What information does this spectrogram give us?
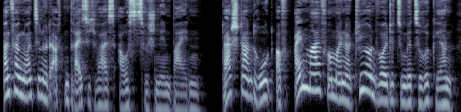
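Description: A resolute, wounded woman, looks back on a lover in a radio drama monologue. Her voice is notably husky and rough, and her telling is emphatic. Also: deep voice, very animated, brisk, exaggerated voice. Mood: hurt, firm. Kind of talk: documentary radio play monologue.

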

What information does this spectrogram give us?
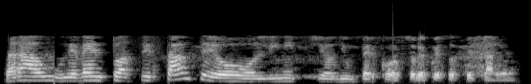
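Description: Radio presenter, man, lightly raised pitch, brief interview questions, a little lo-fi. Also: moderate pace, slight background noise.

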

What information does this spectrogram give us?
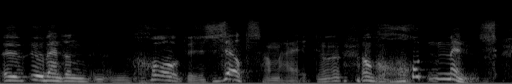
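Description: Jovial, swooping French army captain. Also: male voice, mid-range voice, huge pitch swings, darkish tone, heavily acted. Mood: moved, warm. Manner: expansive, halting, full of little interjections like "hm" and "ah". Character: jovial, worldly French army captain, warm to his enemy. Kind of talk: radio drama acting.

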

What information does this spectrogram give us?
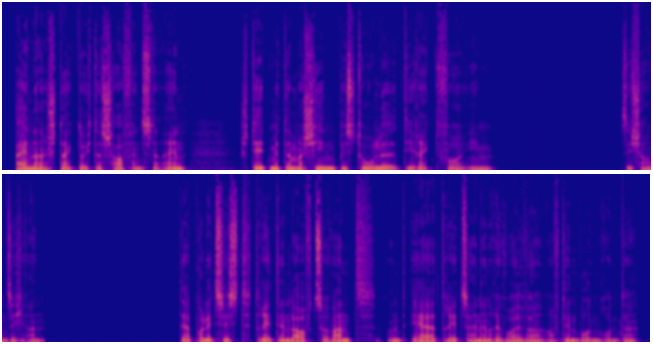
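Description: A man's voice: low-pitched, a little mellow, dry recording, clean studio sound. A man playing the detached narrator of a true-crime radio drama, speaking in terse, matter-of-fact sentences.

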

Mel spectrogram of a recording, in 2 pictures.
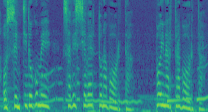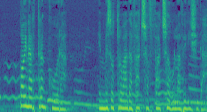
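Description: An actress playing a spirited young partisan woman with a Roman accent, telling her story in an expressive, colloquial radio monologue. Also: medium pitch, brisk, natural voice. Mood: enamored, wistful. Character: young female partisan courier, lovestruck and spirited. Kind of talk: theatrical radio monologue, dramatic first-person storytelling.

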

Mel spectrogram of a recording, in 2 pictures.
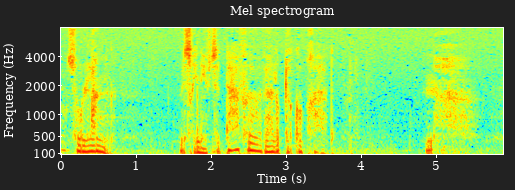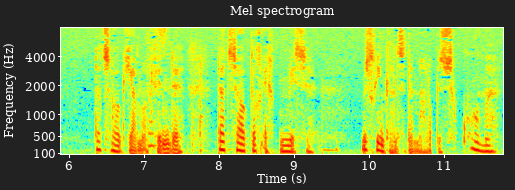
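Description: An old woman with a creaky, very dark voice rambles wistfully and repeats herself. Her pitch swings in a lively way as she muses aloud in a slightly noisy radio play recording. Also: measured pace, pauses often, full character voice. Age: older. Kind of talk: radio drama monologue and dialogue.

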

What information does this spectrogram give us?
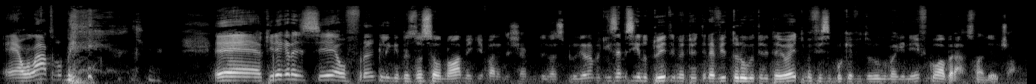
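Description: Brazilian man, fairly high voice, casual joking podcast chat, faint background noise. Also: racing, darkish tone. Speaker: comedy podcast panelist.

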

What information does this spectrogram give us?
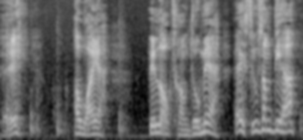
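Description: An actor playing a kindly, anxious older uncle in a Cantonese radio drama, soothing and insistent, with a Hong Kong accent. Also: male voice, fairly high pitch, animated, normal speed, fairly bright tone, slight background noise. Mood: fussing, kindly. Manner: soothing, fatherly, hesitant.

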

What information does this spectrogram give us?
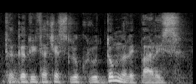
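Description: An actor playing a stern, authoritative presiding judge in a radio drama, commanding, formal and probing. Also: male voice, on the low side, sing-song, husky, full character voice. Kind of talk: theatrical radio drama acting. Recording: noisy old radio drama recording.

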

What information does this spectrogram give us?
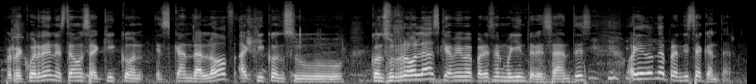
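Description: A man hosting a radio interview, asking questions in a halting, searching way. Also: on the high side, animated, over music. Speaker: radio host.

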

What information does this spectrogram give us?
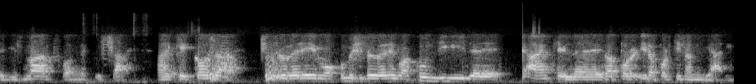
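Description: A man giving theatre listings on the radio in a conversational, halting way, often repeating and correcting himself. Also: medium pitch. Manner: halting, frequent repetitions and self-corrections. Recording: dull lo-fi sound, clear background noise.

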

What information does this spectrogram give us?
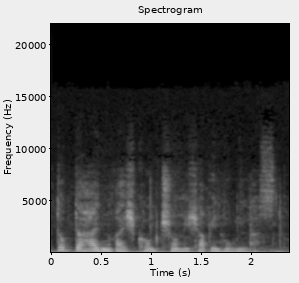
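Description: A woman's voice: very deep voice, expressive, quick pace, slight background noise. An actress in a radio play playing a concerned, motherly housewife who speaks earnestly and plainly. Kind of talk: German radio play acting.

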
